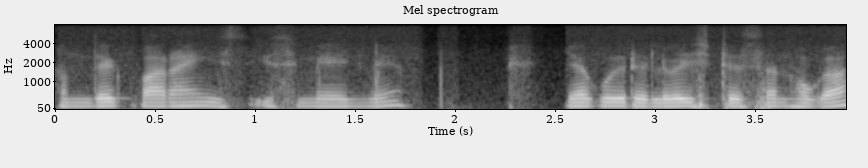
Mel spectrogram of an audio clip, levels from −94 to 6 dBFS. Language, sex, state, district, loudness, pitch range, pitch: Hindi, male, Chhattisgarh, Rajnandgaon, -17 LUFS, 130-135 Hz, 130 Hz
